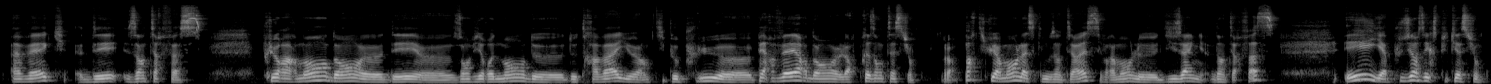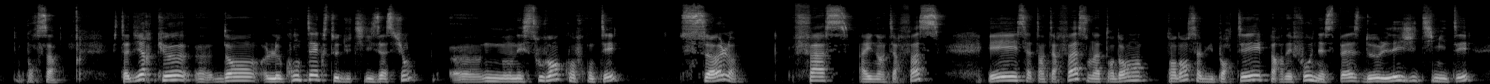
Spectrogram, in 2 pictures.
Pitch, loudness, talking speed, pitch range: 140 Hz, -27 LUFS, 150 wpm, 125-170 Hz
